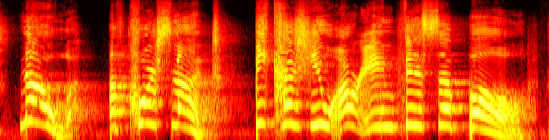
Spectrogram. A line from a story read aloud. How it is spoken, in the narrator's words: snapped Sarcasta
